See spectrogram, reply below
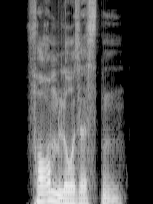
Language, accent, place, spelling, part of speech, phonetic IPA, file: German, Germany, Berlin, formlosesten, adjective, [ˈfɔʁmˌloːzəstn̩], De-formlosesten.ogg
- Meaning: 1. superlative degree of formlos 2. inflection of formlos: strong genitive masculine/neuter singular superlative degree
